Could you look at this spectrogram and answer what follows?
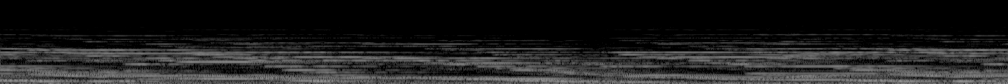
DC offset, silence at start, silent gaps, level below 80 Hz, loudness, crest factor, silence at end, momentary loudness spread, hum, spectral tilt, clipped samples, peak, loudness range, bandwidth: under 0.1%; 0 s; none; -48 dBFS; -35 LUFS; 14 dB; 0 s; 4 LU; none; -7.5 dB/octave; under 0.1%; -22 dBFS; 2 LU; 9.6 kHz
